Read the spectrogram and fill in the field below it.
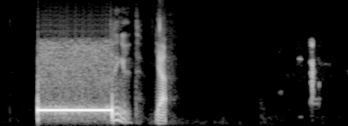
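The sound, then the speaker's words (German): A single steady telephone ringing tone sounds for about a second as a phone call is placed, then a short clicking pickup and brief rustles follow, with faint noises afterward. “also mal hoffen wir mal, dass er schon wieder runter ist vom Eis und dass er natürlich in den Katakomben. dass er auch ins Telefon geht.”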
